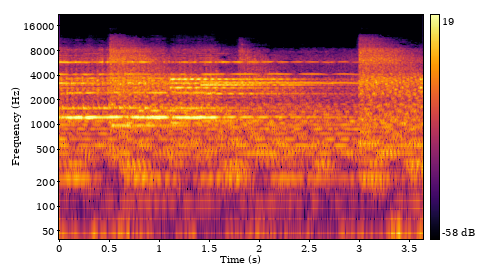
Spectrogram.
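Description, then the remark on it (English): A telephone rings continuously with a bright, metallic, bell-like tone, steady and fairly loud, with sharper bursts flaring up a few times. No one speaks. “You see the phones unplugged?”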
